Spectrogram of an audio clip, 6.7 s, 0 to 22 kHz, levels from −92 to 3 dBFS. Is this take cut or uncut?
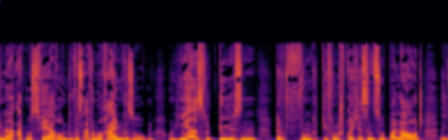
cut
